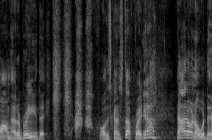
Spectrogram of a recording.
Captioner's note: breathing rhythmically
